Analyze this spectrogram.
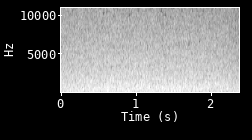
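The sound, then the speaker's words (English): A dense, unbroken wash of static hums with a deep, rumbling low end, steady and fairly loud throughout, with no pauses, rhythm or voices: cosmic background radiation data sonified, translated into sound. “But really, I think the deep throb of cosmic background radiation.”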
